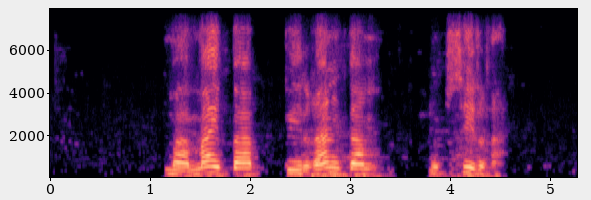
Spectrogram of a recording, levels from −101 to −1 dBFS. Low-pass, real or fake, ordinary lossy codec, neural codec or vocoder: 7.2 kHz; real; Opus, 24 kbps; none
